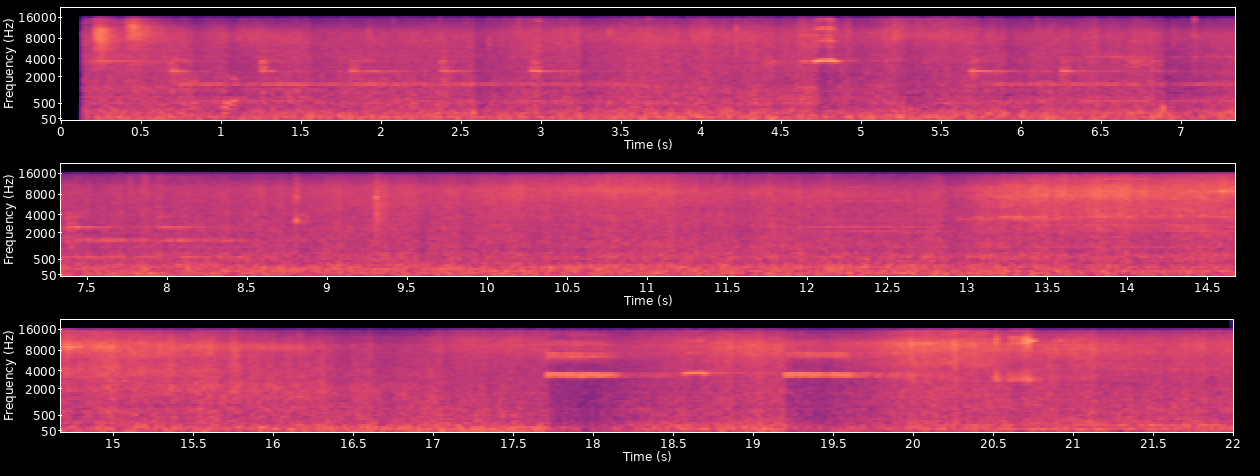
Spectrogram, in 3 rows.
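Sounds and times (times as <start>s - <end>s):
car engines and tyres: 0.1s - 22.0s
tram passing slowly: 0.2s - 22.0s.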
